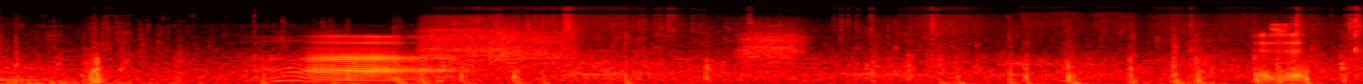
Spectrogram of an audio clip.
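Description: Horse hooves clip-clop in Assassin's Creed Valhalla, a quiet, irregular patter of steps beneath someone talking and game sounds.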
